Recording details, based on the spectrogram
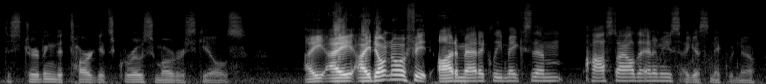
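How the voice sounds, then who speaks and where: A man on a game stream, chatting in a loose, rambling way. He guides his co-player, restarts his sentences and often trails off quietly. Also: fairly high pitch, very animated, fairly quick. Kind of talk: casual chat.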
